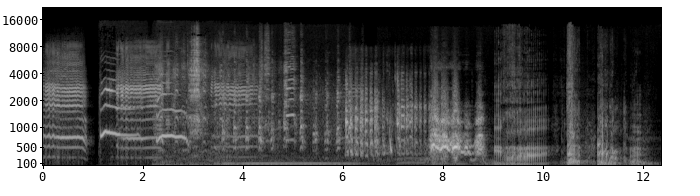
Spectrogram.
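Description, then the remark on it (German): A voice imitates a lion, letting out a series of loud roars and growls of varying pitch. The calls come in rapid bursts with short breaks between them, and no one speaks. “Das Löwenbrüllen klang nach Braun oder sowas.”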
